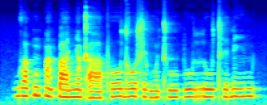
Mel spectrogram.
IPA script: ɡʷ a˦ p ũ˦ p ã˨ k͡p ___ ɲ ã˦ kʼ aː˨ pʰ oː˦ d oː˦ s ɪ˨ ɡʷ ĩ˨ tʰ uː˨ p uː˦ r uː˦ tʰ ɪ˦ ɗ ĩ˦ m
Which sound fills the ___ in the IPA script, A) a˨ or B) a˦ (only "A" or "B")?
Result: A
